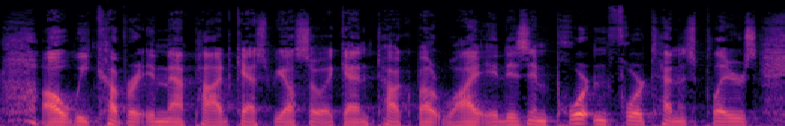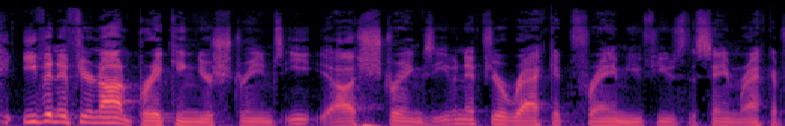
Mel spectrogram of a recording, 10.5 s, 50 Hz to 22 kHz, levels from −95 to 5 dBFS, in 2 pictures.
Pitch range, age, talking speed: 95-115 Hz, 20-39, 220 wpm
